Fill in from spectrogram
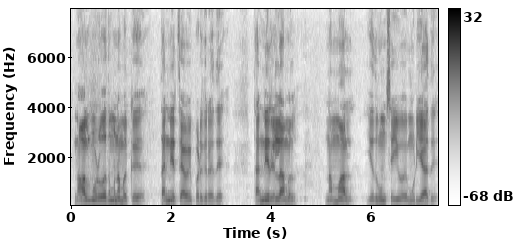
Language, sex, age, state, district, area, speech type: Tamil, male, 60+, Tamil Nadu, Tiruvannamalai, urban, spontaneous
